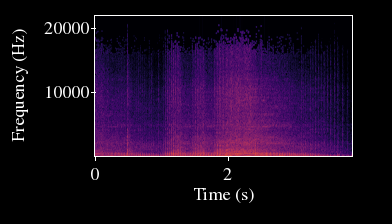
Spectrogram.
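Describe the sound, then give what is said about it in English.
A Honda XL500S motorcycle engine catches and runs on a June evening in Iceland, a rough, throbbing idle with clattering mechanical noise that swells and revs slightly before settling, fairly loud, with no voices. “it's time for one of Kiele's investments, the Honda XL500S”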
